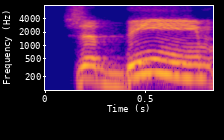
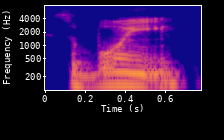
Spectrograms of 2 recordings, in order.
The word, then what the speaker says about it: Zeboim: Zabim or Zeboim, depending on how it's pronounced. Actually, this is a bet and a yod here, so it's a diphthong. So it'd be oi, Zeboim.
